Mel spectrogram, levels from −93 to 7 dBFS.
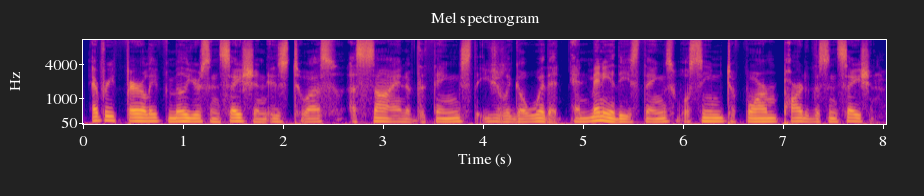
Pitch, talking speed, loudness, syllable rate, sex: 120 Hz, 225 wpm, -21 LUFS, 5.7 syllables/s, male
